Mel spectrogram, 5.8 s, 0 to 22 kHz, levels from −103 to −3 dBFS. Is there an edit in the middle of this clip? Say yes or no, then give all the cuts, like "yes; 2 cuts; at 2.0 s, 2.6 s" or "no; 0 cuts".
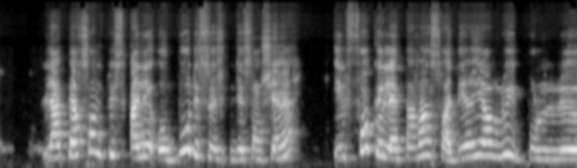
no; 0 cuts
